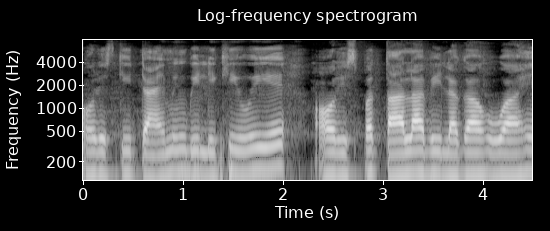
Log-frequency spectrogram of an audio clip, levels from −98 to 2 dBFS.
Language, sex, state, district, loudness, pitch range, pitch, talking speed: Hindi, male, Uttar Pradesh, Lucknow, -18 LUFS, 130-140 Hz, 135 Hz, 200 wpm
